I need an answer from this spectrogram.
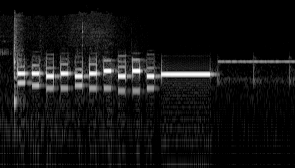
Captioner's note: internet dialing; high pitched tone humming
